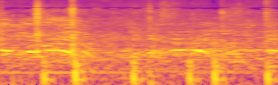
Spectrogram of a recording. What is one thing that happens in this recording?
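A football is kicked across a grass pitch.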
